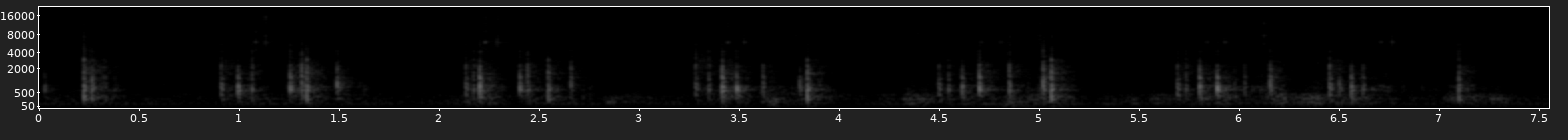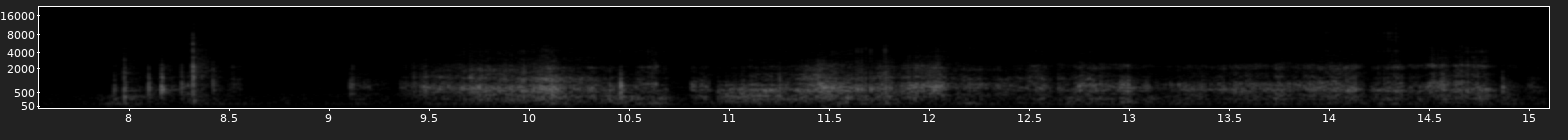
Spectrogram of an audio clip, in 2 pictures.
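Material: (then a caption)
Cardboard. Long acrylic nails scratch and scrape the lid of a closed, hollow brown cardboard Pizza Hut box. For the first nine seconds they make short, separate bursts of crisp, dry scratching, then switch to a continuous rough scrape that lasts to the end. The sound is papery and mid-pitched with bright edges, has almost no low end, and dies away instantly.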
